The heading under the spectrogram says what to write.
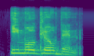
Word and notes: haemoglobin: Indian

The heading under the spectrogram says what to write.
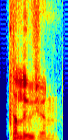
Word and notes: collusion: British English

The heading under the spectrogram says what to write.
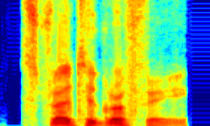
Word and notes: stratigraphy: British English

